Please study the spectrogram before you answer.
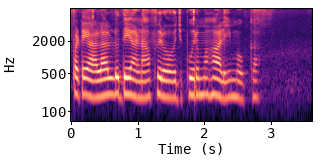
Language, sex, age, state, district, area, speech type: Punjabi, female, 18-30, Punjab, Shaheed Bhagat Singh Nagar, rural, spontaneous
